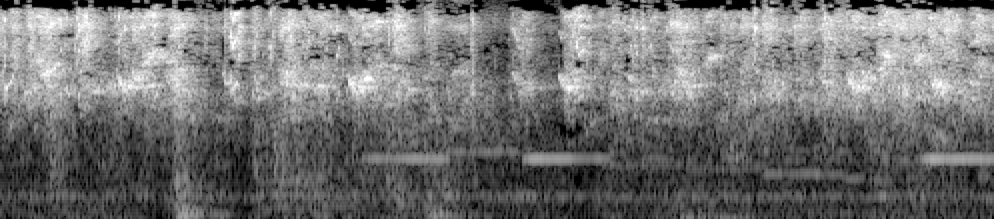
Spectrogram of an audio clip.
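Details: Show jumbo budgerigars mating, giving dense, scratchy chattering and squawks with a few thin whistled notes.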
